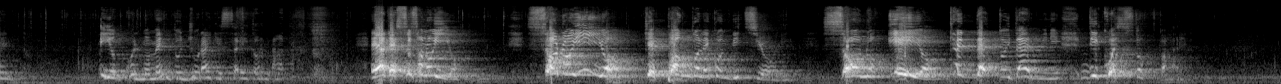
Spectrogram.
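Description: A young woman speaks loudly and dramatically through a headset microphone.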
